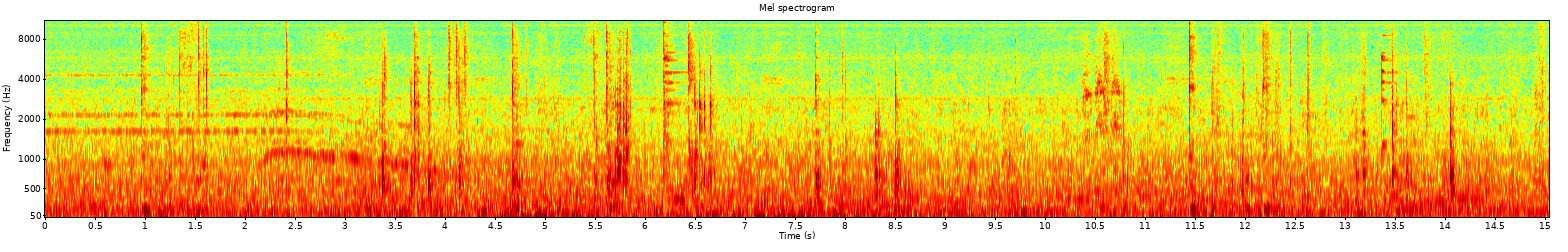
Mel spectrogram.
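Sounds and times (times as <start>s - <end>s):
low background hum: 0.0s - 15.0s
metallic clicks of hand tools: 11.4s - 14.2s.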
